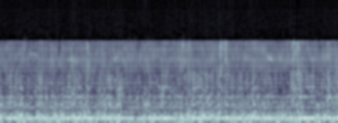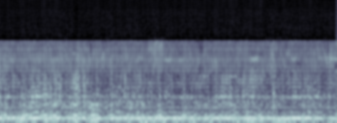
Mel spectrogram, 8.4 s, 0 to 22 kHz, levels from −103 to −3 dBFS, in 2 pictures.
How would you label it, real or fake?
fake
